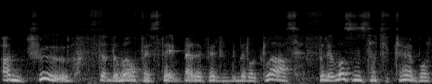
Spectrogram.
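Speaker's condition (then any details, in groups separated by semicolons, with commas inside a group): Motor neurone disease; 18 months since onset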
